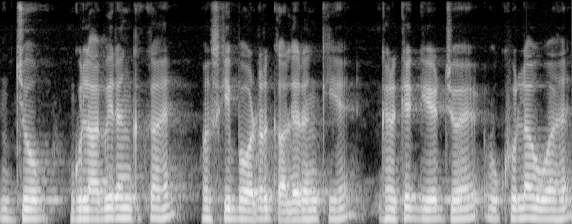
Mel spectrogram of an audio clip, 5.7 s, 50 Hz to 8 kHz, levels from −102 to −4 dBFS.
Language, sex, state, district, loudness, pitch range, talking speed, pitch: Hindi, male, Bihar, Saran, -16 LUFS, 125-135 Hz, 220 wpm, 125 Hz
